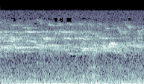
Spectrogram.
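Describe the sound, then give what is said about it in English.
A dense chorus of birdsong at dawn, heard on a dawn walk, with many overlapping chirps and trills blending into a steady high wash over a low outdoor rumble, with no voices. “who's a keen ornithologist that seems very good at picking out the various bird songs.”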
